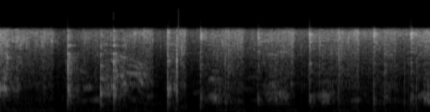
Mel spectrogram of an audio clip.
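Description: Sliced onions sizzling in hot oil in a kadhai as they are tipped in and stirred, with a metal ladle scraping and clinking against the pan throughout.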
